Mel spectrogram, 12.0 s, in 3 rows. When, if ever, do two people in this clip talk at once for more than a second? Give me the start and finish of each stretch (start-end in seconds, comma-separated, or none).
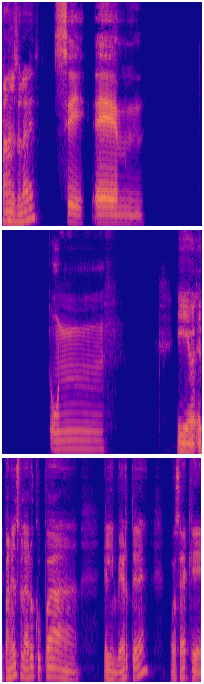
none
